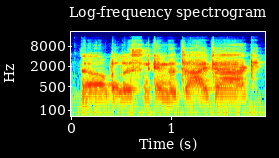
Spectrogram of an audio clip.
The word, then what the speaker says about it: Didache: You're not even pronouncing the text correct that you're citing. It's the Didache, and the Didache talks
